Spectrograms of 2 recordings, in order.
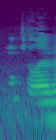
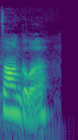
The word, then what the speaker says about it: Angela: They call it Angela, right? – Angela, which, you know, if you've only ever seen it written down and you're an American, okay, but it's Angela.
